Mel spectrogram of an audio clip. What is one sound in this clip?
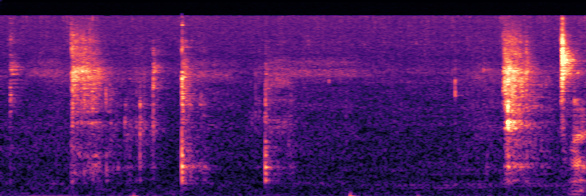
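Liquid pours and gurgles from a bottle into a glass.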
